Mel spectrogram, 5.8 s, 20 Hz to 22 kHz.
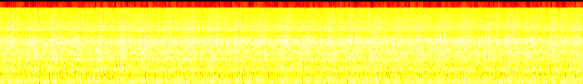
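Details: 1992 Ford 7.3 IDI diesel at idle, rough and uneven with irregular knocking and a chuffing, gassy undertone. The random misfire comes with intermittent blowby. Teardown found the second ring broken on two pistons, plus one bad valve guide.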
